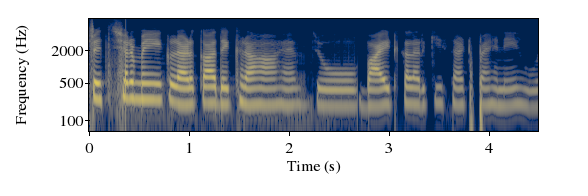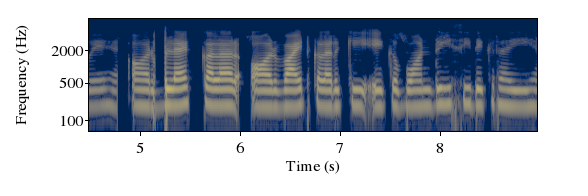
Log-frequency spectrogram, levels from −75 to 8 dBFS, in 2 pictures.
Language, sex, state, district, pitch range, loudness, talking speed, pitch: Hindi, female, Rajasthan, Nagaur, 190-205 Hz, -19 LUFS, 185 wpm, 195 Hz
